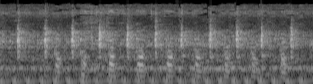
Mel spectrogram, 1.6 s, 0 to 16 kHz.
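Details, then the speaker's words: Yamaha NMAX 155 idling with a steady, hollow knock about seven to eight times a second from the CVT area. It is clearest at idle and fades when riding; a loose bolt or worn bearing is suspected, not confirmed. "ada suara aneh kkk pada saat kendaraan dihidupkan Mas bro Dia mau pelan mau kencang suaranya k kayak ada OP ya pelor mungkin oblak mungkin"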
